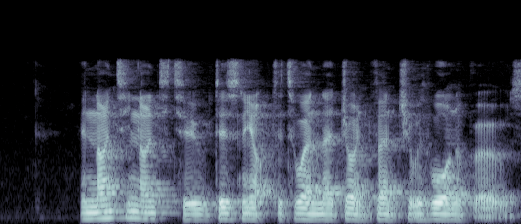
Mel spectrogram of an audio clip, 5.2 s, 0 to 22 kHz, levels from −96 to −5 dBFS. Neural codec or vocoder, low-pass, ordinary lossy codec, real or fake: none; 7.2 kHz; none; real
